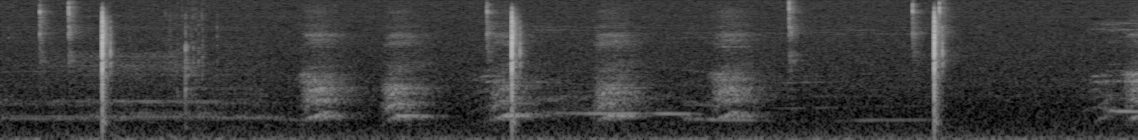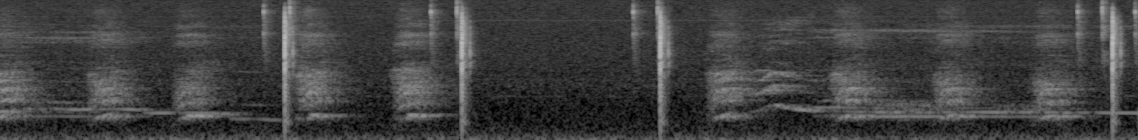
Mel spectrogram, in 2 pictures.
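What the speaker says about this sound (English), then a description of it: "can you hear them back there? Whining, crying dogs." Dogs whine and cry in the game Caribbean Legend, with thin, wavering high-pitched whimpers recurring in short bursts. Sharp, regular clicks punctuate them throughout.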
